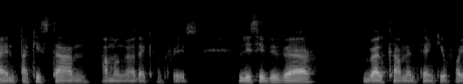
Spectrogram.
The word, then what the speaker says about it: Lucie Viver: Lucie Viver, as she told me is the right pronunciation.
